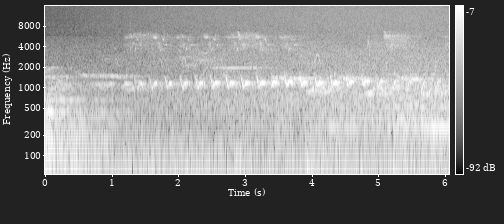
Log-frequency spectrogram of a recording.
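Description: A songbird calling with a fast run of short, repeated chirps, about four a second, with thin higher notes above them. Ambient music fades out at the start, and a soft held music tone comes back in about two-thirds of the way through.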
